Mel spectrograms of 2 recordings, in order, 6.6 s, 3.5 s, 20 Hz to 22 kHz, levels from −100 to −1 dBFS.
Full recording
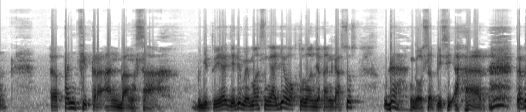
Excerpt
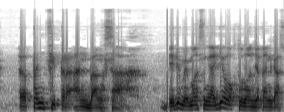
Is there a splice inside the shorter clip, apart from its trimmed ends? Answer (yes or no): yes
